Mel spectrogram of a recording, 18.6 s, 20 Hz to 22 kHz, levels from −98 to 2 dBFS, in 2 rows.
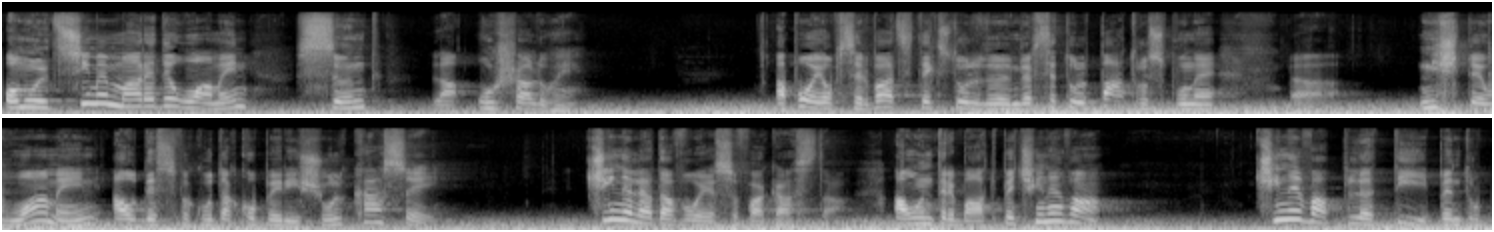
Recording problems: low rumble; noticeable; throughout; 20 dB below the speech

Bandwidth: 14.5 kHz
